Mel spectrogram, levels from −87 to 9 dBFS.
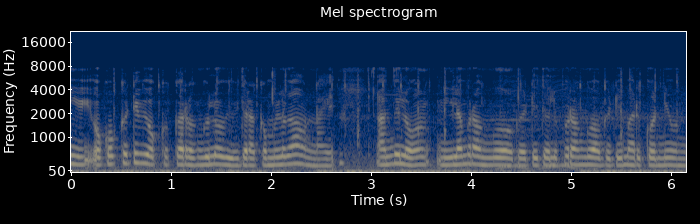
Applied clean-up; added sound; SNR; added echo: none; Computer keyboard; 9 dB; none.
